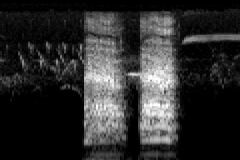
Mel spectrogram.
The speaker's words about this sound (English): Ooh, a grumpy goose.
